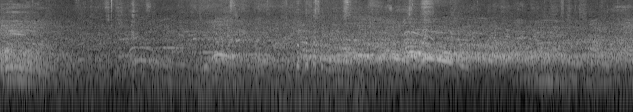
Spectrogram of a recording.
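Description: A large crowd cheers and shouts in a large echoing indoor arena.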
